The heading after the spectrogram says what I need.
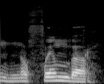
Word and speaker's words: نوفمبر: In Arabic, we pronounce it نوفمبر.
